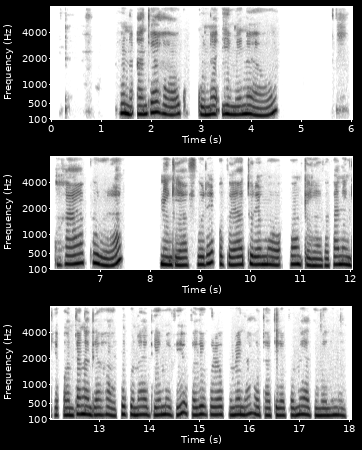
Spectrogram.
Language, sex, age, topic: Oshiwambo, female, 18-24, agriculture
